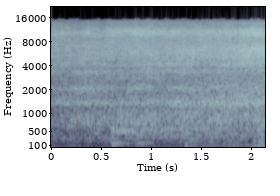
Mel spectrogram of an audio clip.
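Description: Hot melted caramel of white and brown sugar hissing and sizzling in the pot as warm water is poured into it. The hiss grows steadily louder.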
